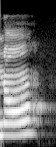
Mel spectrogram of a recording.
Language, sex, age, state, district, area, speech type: Punjabi, female, 30-45, Punjab, Tarn Taran, rural, read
